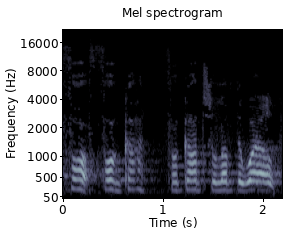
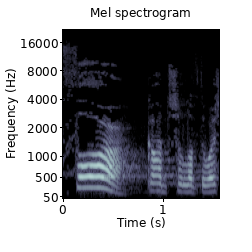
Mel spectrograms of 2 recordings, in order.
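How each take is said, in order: First: "for" lifted and lingered on before the rest of the verse; stress on FOR. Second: Said in the usual way. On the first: Shown as a demonstration. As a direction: lean on the word "for" to weigh its meaning. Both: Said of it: "and just emphasize one word".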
